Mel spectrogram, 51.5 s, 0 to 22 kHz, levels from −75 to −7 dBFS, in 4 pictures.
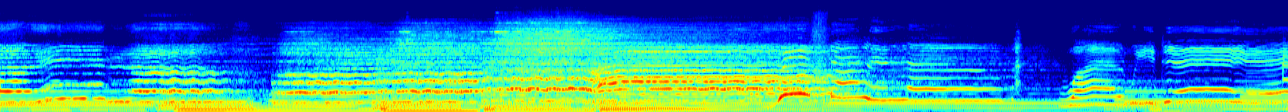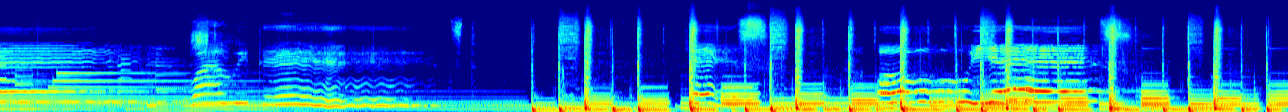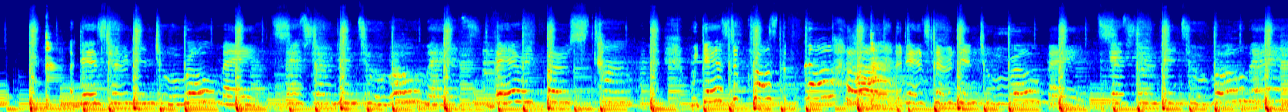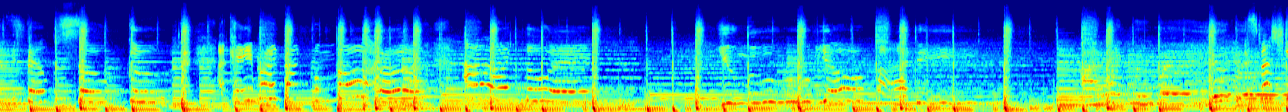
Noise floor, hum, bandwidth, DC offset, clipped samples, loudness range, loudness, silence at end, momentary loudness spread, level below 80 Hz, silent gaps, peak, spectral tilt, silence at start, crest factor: -42 dBFS; none; 17.5 kHz; under 0.1%; under 0.1%; 8 LU; -21 LUFS; 0 s; 10 LU; -32 dBFS; none; 0 dBFS; -5.5 dB/octave; 0 s; 20 dB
